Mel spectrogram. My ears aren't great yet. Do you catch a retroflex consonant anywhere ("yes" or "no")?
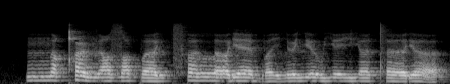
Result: no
